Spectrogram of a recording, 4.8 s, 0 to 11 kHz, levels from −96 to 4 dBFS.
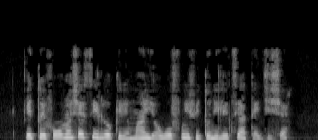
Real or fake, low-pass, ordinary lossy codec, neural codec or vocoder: real; 7.2 kHz; MP3, 32 kbps; none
